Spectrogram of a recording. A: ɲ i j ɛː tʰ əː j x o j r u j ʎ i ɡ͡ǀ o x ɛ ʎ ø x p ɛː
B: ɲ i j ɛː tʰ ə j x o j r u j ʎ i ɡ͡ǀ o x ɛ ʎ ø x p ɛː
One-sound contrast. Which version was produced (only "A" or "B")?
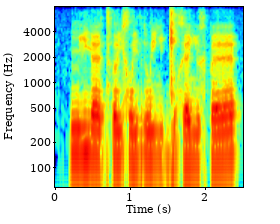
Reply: B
